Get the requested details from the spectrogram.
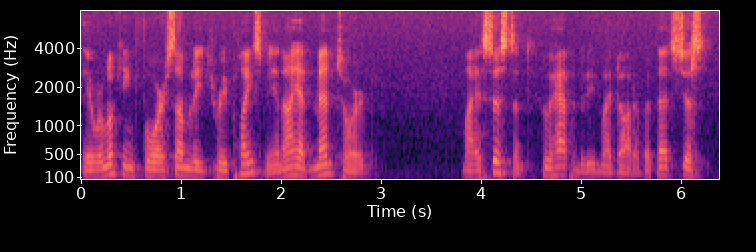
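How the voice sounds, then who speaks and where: Speaking quickly at a medium pitch, a retired music club booker shares rambling stories as an older interview guest, now and then voicing quoted dialogue. The recording is rough.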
